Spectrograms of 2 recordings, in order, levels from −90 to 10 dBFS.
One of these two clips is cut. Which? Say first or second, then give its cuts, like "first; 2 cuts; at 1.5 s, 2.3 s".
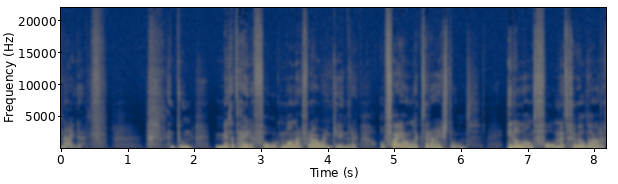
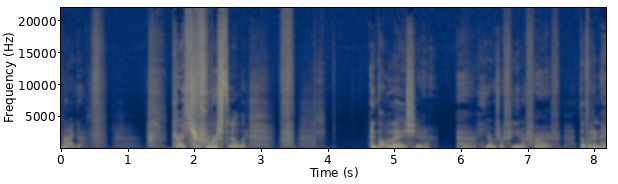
first; 1 cut; at 1.6 s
